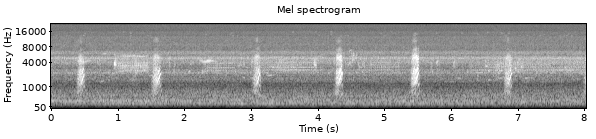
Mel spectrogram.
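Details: A magpie by the Charlo osprey nest in Montana, recorded through a live cam on 7 March 2018, calls seven rough, rasping notes at irregular spacing of about one to one and a half seconds, over soft background noise.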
